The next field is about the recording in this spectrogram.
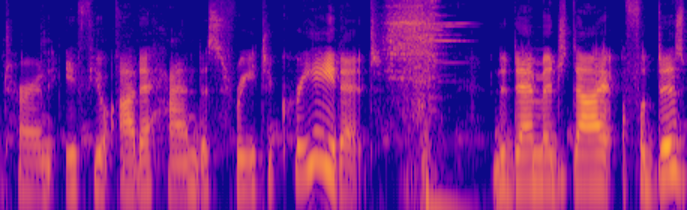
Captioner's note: schiiing of a blade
